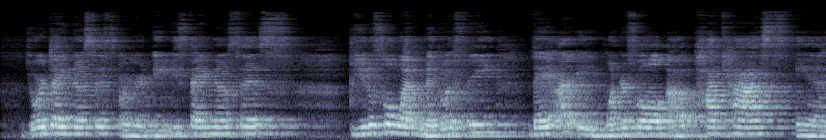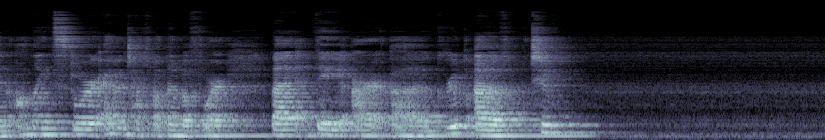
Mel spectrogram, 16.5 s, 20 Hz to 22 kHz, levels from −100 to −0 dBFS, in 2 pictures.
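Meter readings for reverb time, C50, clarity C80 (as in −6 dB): 1.1 s, 3.5 dB, 7.0 dB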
